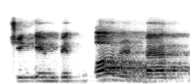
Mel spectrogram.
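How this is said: The stress is on "a".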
